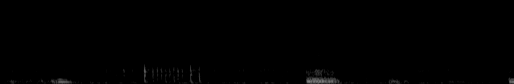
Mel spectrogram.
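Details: Teddy, one of two sleeping dogs, snores like a grown man. Low, rumbling snore bursts come about every two and a half seconds, with a few soft clicks between them in a quiet room.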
